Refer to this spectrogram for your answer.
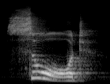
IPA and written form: sɔːd (Sword)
